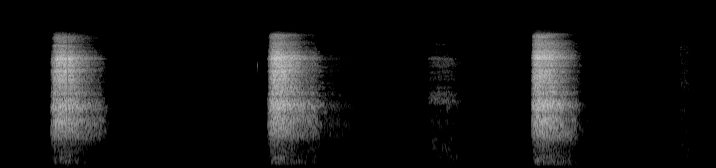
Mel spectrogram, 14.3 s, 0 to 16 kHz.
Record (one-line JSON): {"exhalation_length": "14.3 s", "exhalation_amplitude": 13427, "exhalation_signal_mean_std_ratio": 0.32, "survey_phase": "beta (2021-08-13 to 2022-03-07)", "age": "18-44", "gender": "Female", "wearing_mask": "No", "symptom_sore_throat": true, "symptom_fatigue": true, "symptom_headache": true, "symptom_change_to_sense_of_smell_or_taste": true, "symptom_loss_of_taste": true, "symptom_other": true, "smoker_status": "Never smoked", "respiratory_condition_asthma": true, "respiratory_condition_other": false, "recruitment_source": "Test and Trace", "submission_delay": "2 days", "covid_test_result": "Positive", "covid_test_method": "LFT"}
